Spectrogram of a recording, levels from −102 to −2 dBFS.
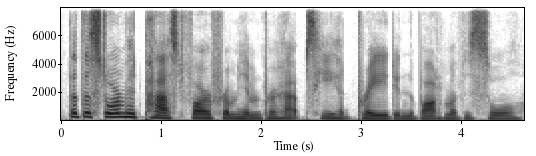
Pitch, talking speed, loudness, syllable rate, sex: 165 Hz, 235 wpm, -20 LUFS, 4.8 syllables/s, female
